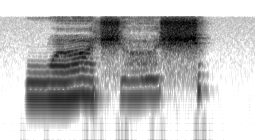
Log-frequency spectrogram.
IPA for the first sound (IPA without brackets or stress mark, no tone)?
w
